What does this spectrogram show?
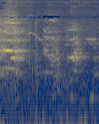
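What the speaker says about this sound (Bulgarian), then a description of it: "Ето ги кокошките." Chickens in a Bulgarian village yard, clucking and crowing at close range in a continuous, busy chorus with no talking.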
